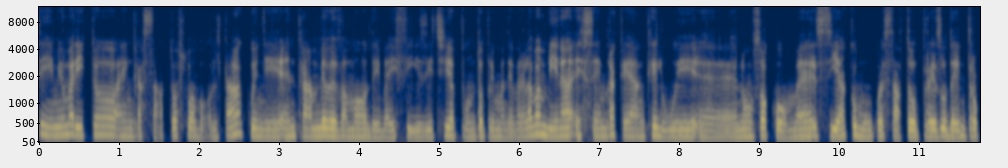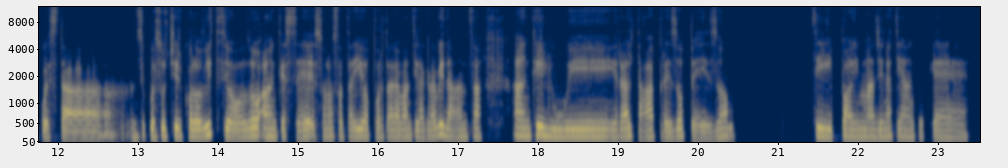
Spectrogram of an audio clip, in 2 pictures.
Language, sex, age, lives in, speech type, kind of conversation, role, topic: Italian, female, 35-39, United States, conversation, advice, user, Come posso ritrovare la motivazione per raggiungere i miei obiettivi di perdita di peso?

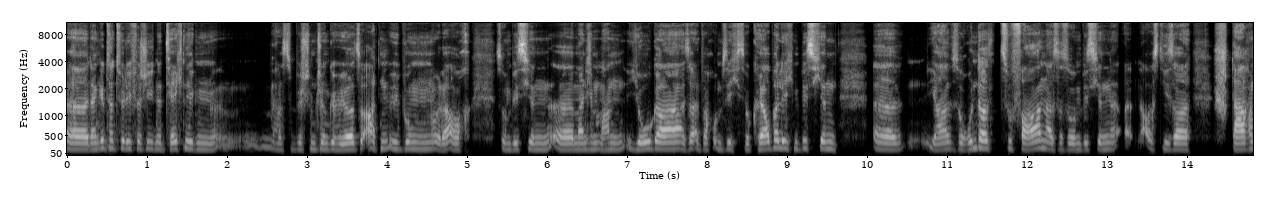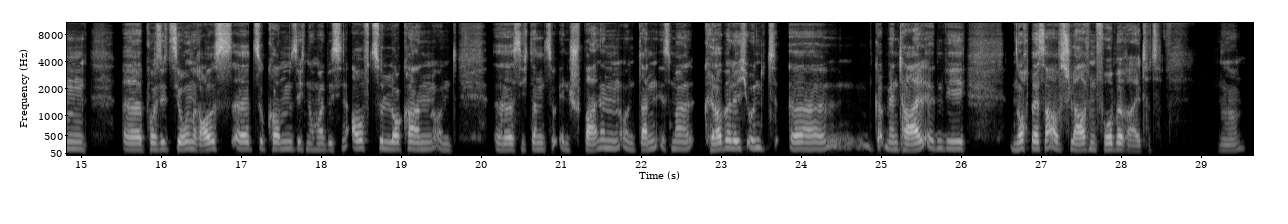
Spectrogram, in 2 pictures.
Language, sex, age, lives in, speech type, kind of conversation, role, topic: German, male, 60-64, Germany, conversation, advice, advisor, Wie kann ich abends besser abschalten und entspannen?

